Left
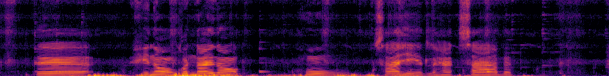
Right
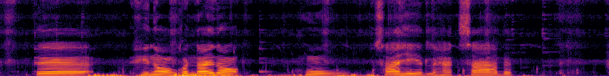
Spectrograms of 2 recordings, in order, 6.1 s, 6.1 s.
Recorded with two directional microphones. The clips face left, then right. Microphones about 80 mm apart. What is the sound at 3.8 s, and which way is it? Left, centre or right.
Speech, right.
